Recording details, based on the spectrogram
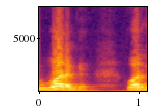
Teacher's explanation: वा पढ़ते फिर अधूरा रा तेजी के साथ पढ़ते हैं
